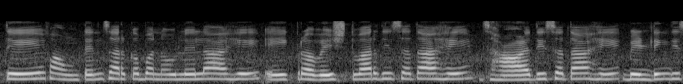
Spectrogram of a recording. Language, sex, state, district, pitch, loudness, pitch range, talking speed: Marathi, female, Maharashtra, Solapur, 250 Hz, -18 LUFS, 235-255 Hz, 130 wpm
